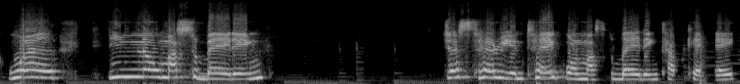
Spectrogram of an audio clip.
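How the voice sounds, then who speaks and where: A woman with a German accent reading a visual novel aloud as a bubbly, cheerful teenage girl, in a giggly, slow reading. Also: high voice, a bit bright, soft background music, rough recording.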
